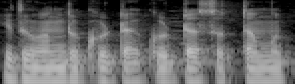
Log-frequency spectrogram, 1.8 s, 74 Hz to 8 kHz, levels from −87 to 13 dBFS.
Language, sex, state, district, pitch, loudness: Kannada, male, Karnataka, Koppal, 90 Hz, -20 LUFS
